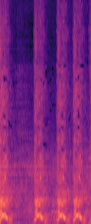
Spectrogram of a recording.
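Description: Dogs bark in a quick, rhythmic series of about four sharp woofs, evenly spaced and fairly loud, with a little background noise between them.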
